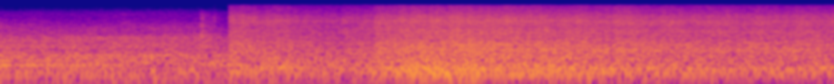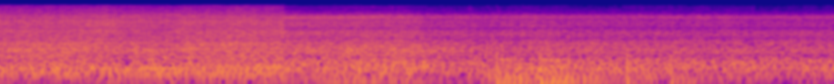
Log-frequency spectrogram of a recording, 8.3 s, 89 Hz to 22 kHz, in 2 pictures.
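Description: V-22 Osprey's turboshaft engines and prop-rotors running on a ship's flight deck, a steady rushing noise that shifts abruptly in tone about a second in and again after five seconds.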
